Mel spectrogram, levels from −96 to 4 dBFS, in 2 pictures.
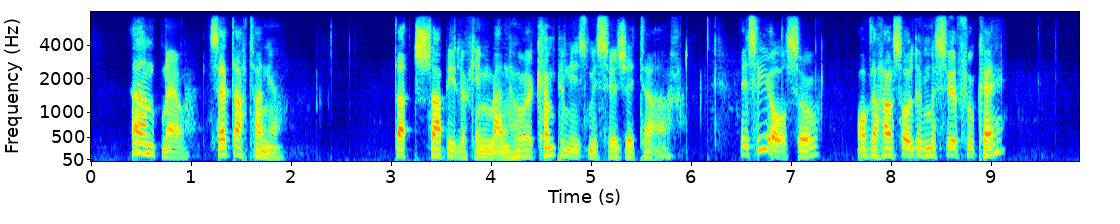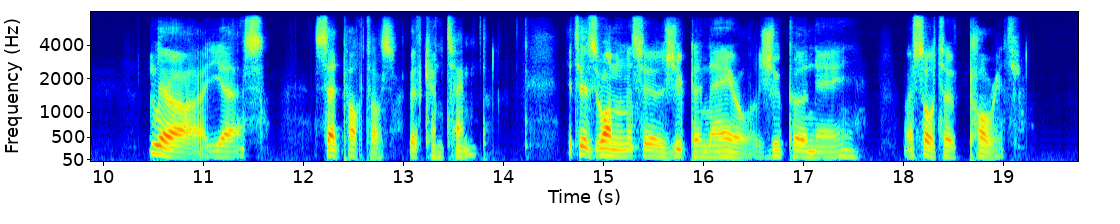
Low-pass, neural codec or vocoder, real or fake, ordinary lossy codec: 7.2 kHz; codec, 16 kHz, 2 kbps, X-Codec, HuBERT features, trained on general audio; fake; Opus, 64 kbps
